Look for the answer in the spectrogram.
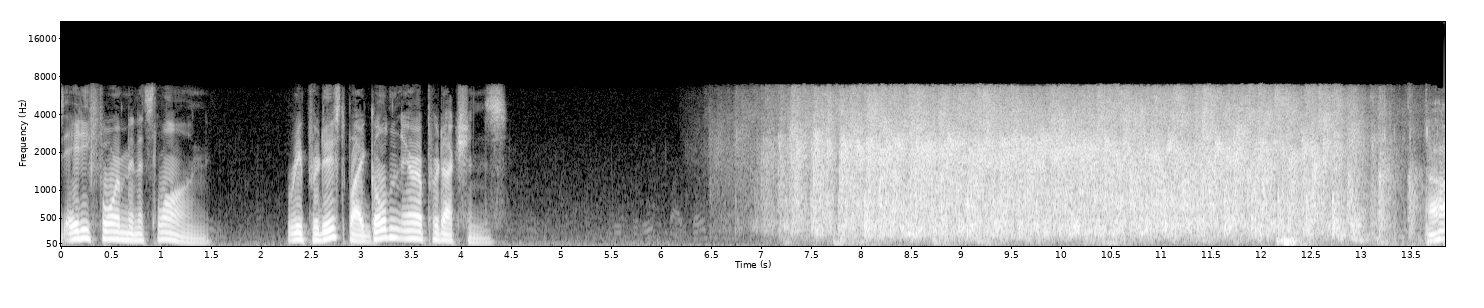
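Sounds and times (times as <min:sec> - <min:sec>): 
speech: 0:00.0 - 0:01.6, 0:02.3 - 0:04.5, 0:13.7 - 0:13.8
audience applause: 0:06.5 - 0:13.8.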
